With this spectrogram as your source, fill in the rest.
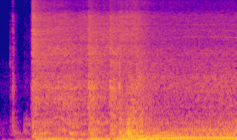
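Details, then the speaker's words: Chevy Colorado with a Passlock no-start, fixed by cutting a wire: short crank, then it catches at once and settles into a smooth, steady low idle; Passlock light stays on. "beautiful running like a top now that path lock light will stay on"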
